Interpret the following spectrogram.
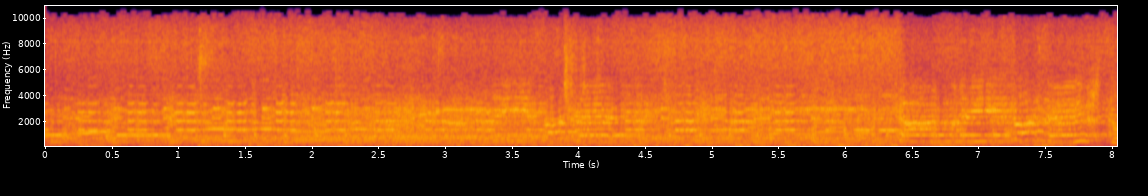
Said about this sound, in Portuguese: O som deste anúncio é péssimo, mas à laia de ilustração e para recordarmos os bons velhos tempos, podemos ouvir, só, só para ouvirmos a música do Caprichone. Mítica.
